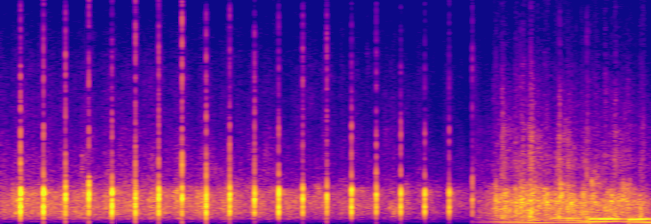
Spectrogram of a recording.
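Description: Audience applause at the close of an LSE event talk: clapping in a steady, even rhythm of about four claps per second, then a denser burst of applause-like noise with sustained low musical tones coming in near the end.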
